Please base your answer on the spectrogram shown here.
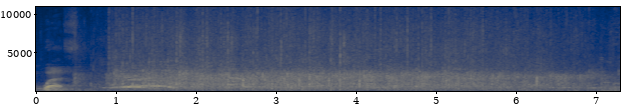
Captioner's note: applause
